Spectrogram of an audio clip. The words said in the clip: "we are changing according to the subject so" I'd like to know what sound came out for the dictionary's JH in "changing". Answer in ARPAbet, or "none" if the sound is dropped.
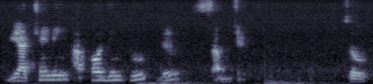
none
